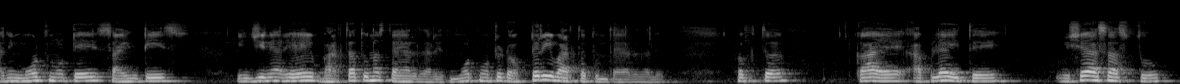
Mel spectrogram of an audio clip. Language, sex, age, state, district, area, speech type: Marathi, male, 18-30, Maharashtra, Raigad, urban, spontaneous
